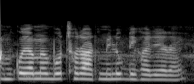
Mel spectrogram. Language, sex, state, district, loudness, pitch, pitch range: Hindi, male, Arunachal Pradesh, Lower Dibang Valley, -19 LUFS, 245 Hz, 230-255 Hz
